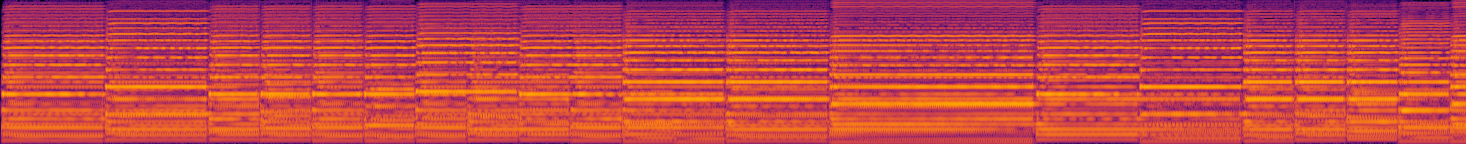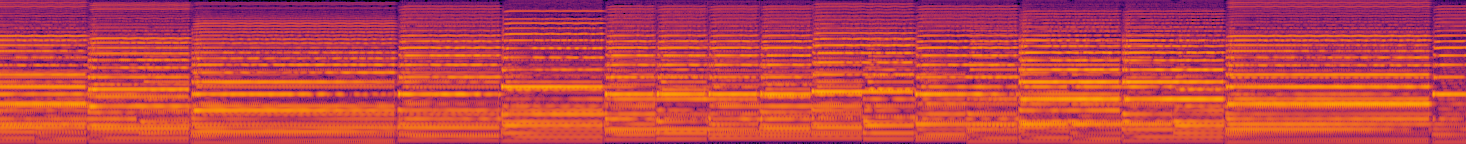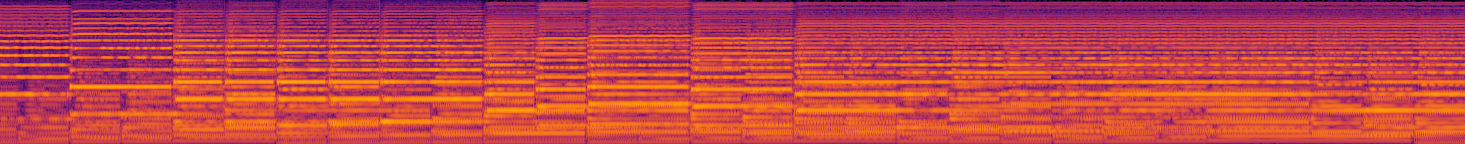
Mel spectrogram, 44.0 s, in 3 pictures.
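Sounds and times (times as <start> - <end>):
MIDI music: 0.0 - 43.9.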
